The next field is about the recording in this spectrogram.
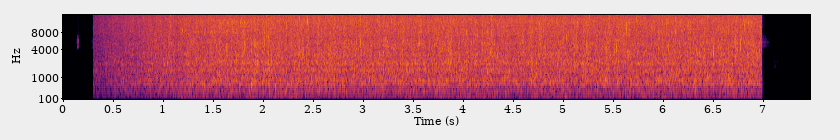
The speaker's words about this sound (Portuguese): Uma caixa de água está totalmente cheia, enquanto a outra está com menos de metade de sua capacidade completa. Ao abrirmos o registro da caixa d'água cheia, ouvimos o seguinte som.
